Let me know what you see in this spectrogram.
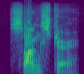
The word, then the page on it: songster: American English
